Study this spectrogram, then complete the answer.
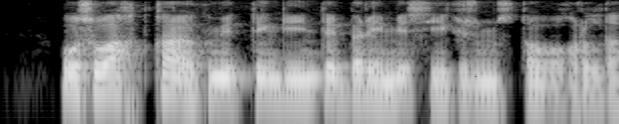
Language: Kazakh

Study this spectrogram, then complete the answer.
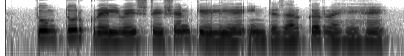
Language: Urdu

